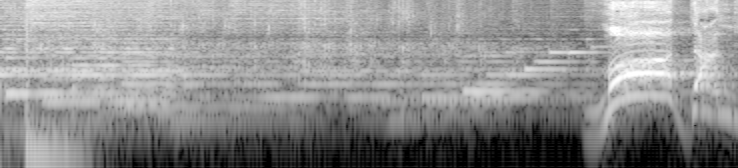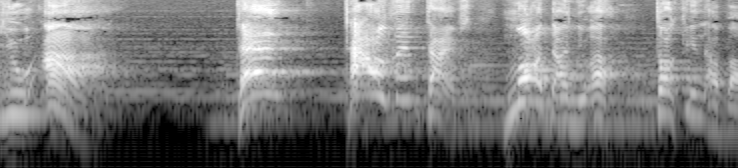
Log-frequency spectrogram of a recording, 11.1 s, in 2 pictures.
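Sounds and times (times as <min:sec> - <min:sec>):
audience clapping: 0:00.0 - 0:04.4
speech: 0:04.5 - 0:06.3, 0:07.3 - 0:07.7, 0:08.5 - 0:11.0.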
